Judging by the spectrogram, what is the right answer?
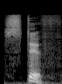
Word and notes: stiff: anglais

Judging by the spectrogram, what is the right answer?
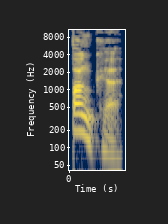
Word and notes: bunker: anglais

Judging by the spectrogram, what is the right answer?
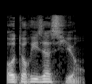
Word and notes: autorisation: francais

